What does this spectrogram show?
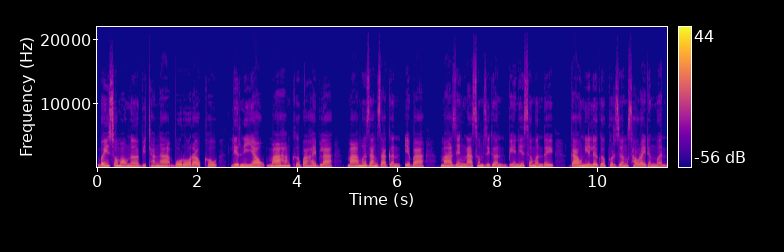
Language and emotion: Bodo, neutral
